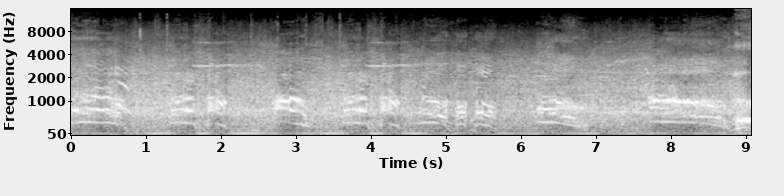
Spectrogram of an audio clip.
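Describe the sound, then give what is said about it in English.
A wrestler repeatedly groans and cries out in pain, selling a broken ankle after a wrestling match, his strained yells rising and falling over the steady roar of a large arena crowd for several seconds. “this is where we get our grunt of the night as well. Big Show's selling of his broken ankle”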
